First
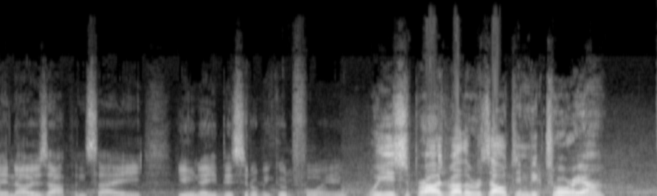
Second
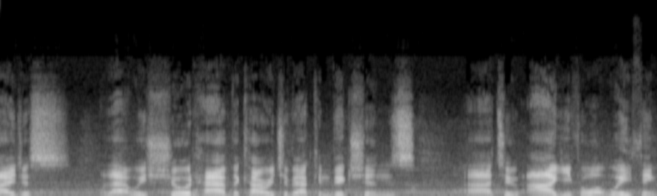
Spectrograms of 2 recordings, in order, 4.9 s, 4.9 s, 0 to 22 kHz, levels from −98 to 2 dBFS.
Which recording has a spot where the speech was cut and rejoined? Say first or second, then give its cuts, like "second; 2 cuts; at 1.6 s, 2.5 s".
first; 1 cut; at 2.5 s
